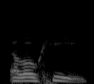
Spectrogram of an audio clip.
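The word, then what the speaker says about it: אֱלֹהִים: had we can see we have the hot off c go underneath the olive but it's still a sound yeah low peen elohim name for god that's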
